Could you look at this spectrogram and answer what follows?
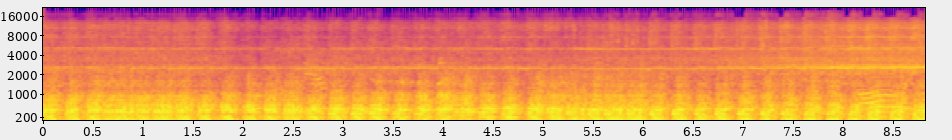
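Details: Mazda FD RX7 RS Series 8 bridgeport rotary with Hypergear T51R single-turbo conversion, first start, untuned, open dump with no muffler: very loud, raw idle with sharp rapid exhaust pulses and steady rasp.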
